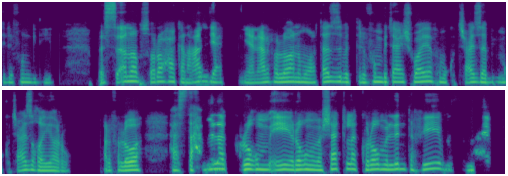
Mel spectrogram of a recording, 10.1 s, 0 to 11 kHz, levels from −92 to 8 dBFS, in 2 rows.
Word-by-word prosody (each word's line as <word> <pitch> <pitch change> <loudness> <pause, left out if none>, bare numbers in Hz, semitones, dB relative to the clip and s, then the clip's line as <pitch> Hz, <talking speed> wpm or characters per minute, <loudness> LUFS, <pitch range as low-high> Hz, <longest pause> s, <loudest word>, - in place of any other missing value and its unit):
تليفون 155 +1 -7
جديد، 140 -2 -13 0.4
بس - - 0
أنا 190 +1 +3
بصراحة 180 -1 -3
كان 150 -4 -6
عندي 170 +2 -1
أع 150 - -8 0.2
يعني 140 -2 -3
عارفة 165 +2 0
اللي 165 +1 +2
هو 175 - +3
أنا 165 - 0
مُعتَز 165 +4 -1
بالتليفون 160 +1 -3
بتاعي 165 0 -1
شوية، 170 +3 0
فما 160 -3 -6
كنتش - - -8
عايز 160 +2 -1
أبي 155 0 -3
ما 155 -1 -7
كنتش - - -14
عايز 170 +1 -1
أغيّره، 145 -4 0 0.3
عارفة 150 0 -7
اللي 155 - +3
هو 165 +1 +7 0.3
هاستحملك 195 +7 +3 0.2
رُغم 185 -1 +4
إيه، 175 +2 +5
رغُم 180 0 +4
مشاكلك 195 +3 +1
ورُغم 190 +1 +3
اللي 185 +2 +4
أنت 195 -3 -3
فيه، 195 +7 +1
بس 175 -3 -12
باحبك. 170 +2 -2
170 Hz, 230 wpm, -21 LUFS, 155-180 Hz, 0.4 s, هو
